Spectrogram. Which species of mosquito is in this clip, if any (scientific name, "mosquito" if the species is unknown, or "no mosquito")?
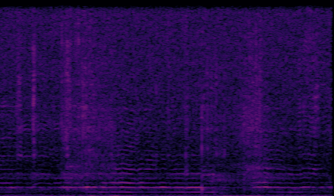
Mansonia uniformis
